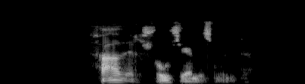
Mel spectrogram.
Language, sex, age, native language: Icelandic, male, 30-39, Icelandic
